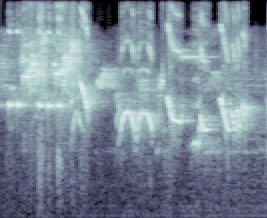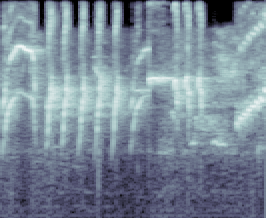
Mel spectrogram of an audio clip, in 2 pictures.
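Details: Song of the greater green leafbird, a clear master recording made in the Indonesian wild: dense, varied melody of arching whistled notes, buzzy trills and quick chattering, loud and nearly unbroken.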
